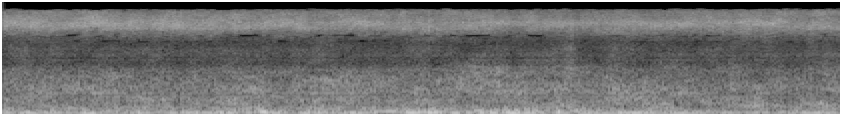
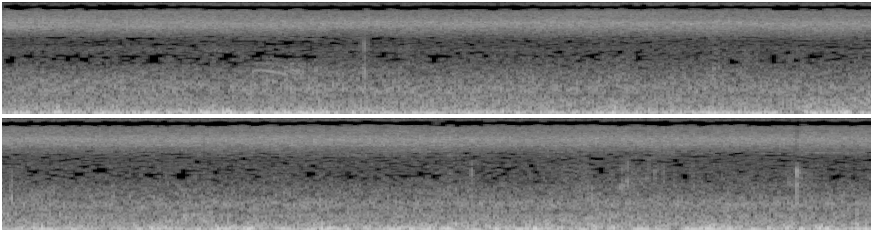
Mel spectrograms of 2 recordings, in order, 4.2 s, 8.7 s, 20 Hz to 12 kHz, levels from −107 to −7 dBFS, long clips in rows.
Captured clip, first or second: second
